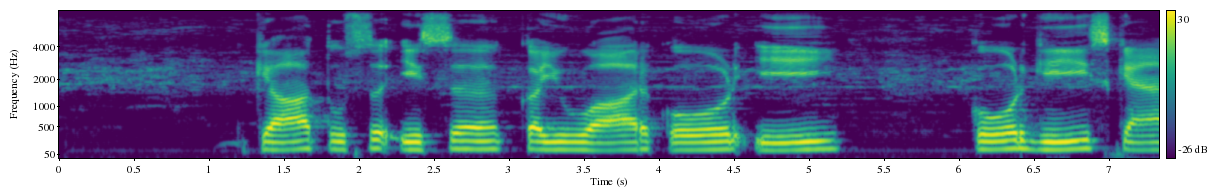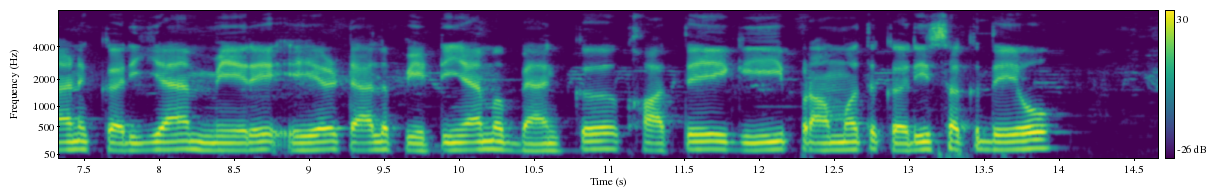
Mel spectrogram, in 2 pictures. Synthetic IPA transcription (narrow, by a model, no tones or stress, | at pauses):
kjaːt̪ʊsɪskəjuːaːɾkoːɽ | koːɽɡiːskɛːnkəɾɪjɛːmeːɾeːʔeːəɾʈɛːlpeːʈiːɛːmbɛ̃ːŋkkʰaːt̪eːɡiːpɾaːmət̪kəɾiːsəkd̪eːɦoː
